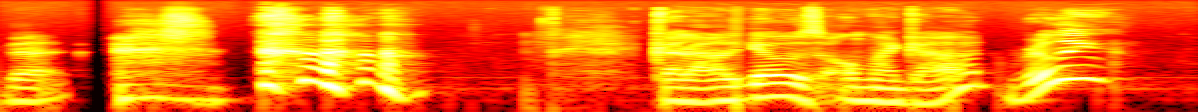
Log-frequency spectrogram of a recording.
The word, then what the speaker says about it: caralho: Caralho. Caralho.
